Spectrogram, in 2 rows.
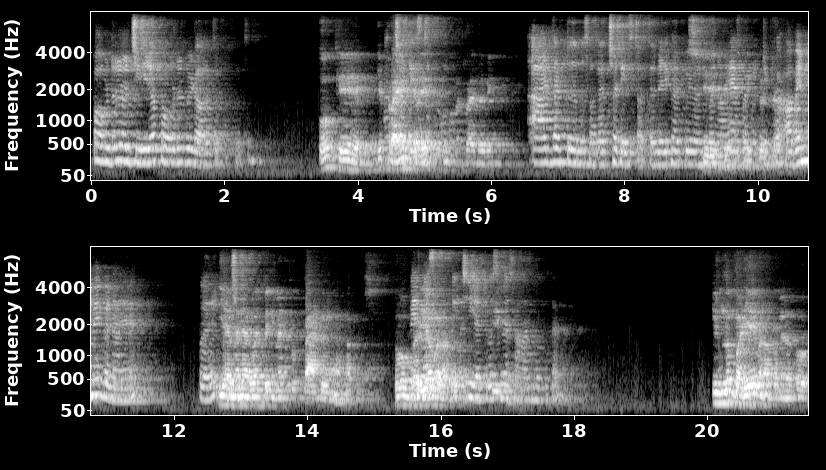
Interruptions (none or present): present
